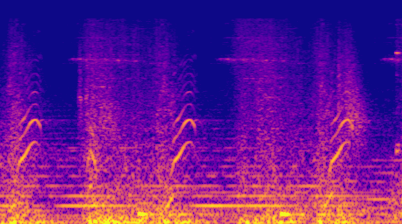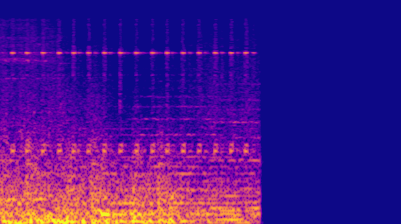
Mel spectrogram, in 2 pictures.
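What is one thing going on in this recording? Triumphant game music plays with chiming effects.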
